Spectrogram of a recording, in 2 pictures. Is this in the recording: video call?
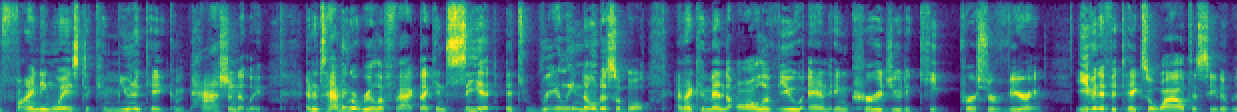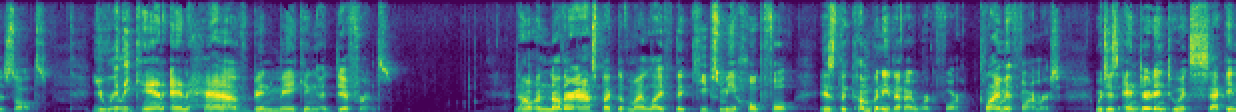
no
